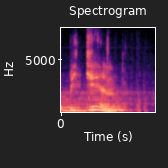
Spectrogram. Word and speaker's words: begin: here the stress sorry here is on the second part so again if you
